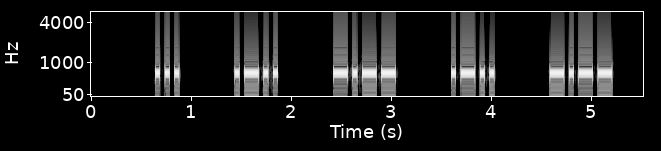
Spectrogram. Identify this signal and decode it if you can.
Morse code, heard as a keyed tone, about 25 wpm, spaced as for 12 wpm, 600 Hz. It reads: SLYLY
